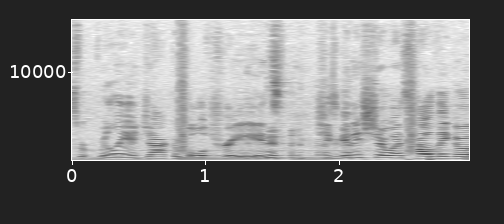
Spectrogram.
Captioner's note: laughs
